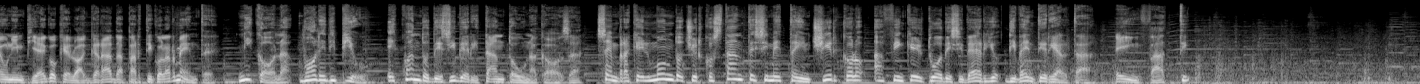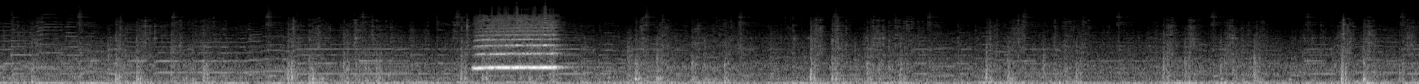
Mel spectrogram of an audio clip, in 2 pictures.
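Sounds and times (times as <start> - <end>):
speech: 0.0 - 12.2
train rumbling along rails with wheel clatter: 0.0 - 28.3
train horn blast: 18.8 - 20.2.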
